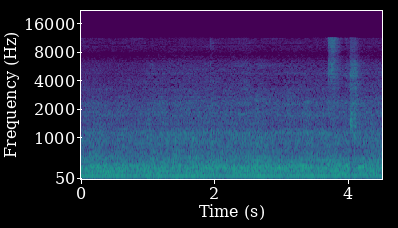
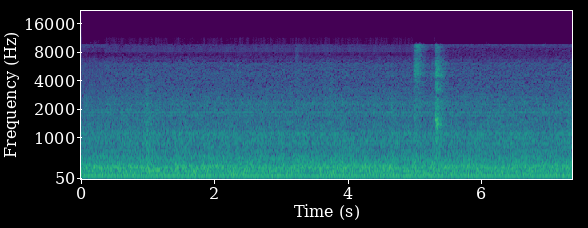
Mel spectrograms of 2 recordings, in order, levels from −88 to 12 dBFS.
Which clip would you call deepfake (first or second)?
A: first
